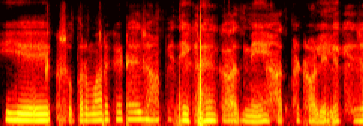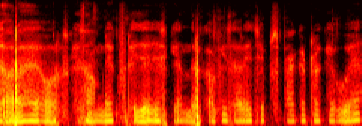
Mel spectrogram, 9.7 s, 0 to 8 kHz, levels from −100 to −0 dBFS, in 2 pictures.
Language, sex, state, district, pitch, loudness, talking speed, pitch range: Hindi, male, Andhra Pradesh, Krishna, 145 Hz, -30 LUFS, 210 wpm, 135-155 Hz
